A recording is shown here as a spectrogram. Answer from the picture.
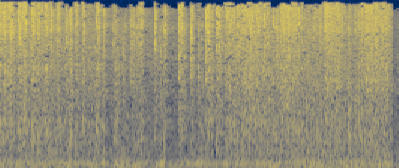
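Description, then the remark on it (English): A heavy monster truck engine rumbles steadily at a low, throbbing idle, its deep growl holding constant with a faint rough flutter throughout. “Oh, they got a monster truck over there.”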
